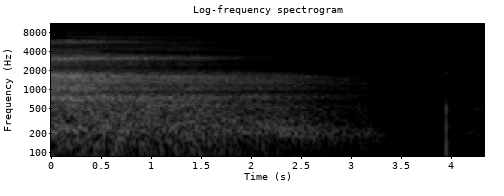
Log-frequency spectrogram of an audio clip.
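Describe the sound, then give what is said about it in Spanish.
A deep exhale through the mouth during a guided breathing exercise: a single long, breathy rush of air that starts strong and slowly fades over about three seconds, followed by a brief sharp click. “Y exhalamos por la boca y soltamos el aire.”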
